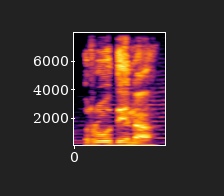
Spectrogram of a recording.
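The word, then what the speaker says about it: родина: Rodina. Rodina. Stress is on the first syllable.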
